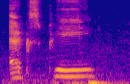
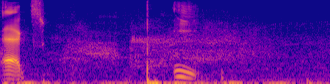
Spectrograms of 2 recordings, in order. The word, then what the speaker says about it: XP: gonna give us exp it's pronounced xp you pleeb well i'm gonna keep saying ex e it doesn't matter experience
